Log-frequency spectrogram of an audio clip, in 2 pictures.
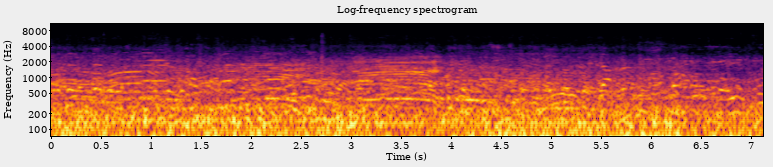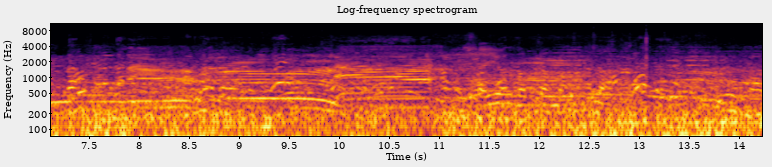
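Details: Sahiwal bull calves at Raniganj market, Dinajpur, Bangladesh, on 16 September 2024; drawn-out lowing rises above a constant din of talking traders and bustle, strongest about two-thirds of the way through.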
